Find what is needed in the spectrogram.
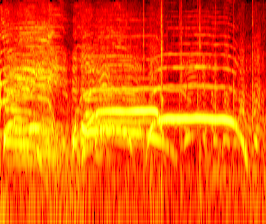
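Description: Several young men yelling and cheering together, with two long drawn-out shouts held through the middle.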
